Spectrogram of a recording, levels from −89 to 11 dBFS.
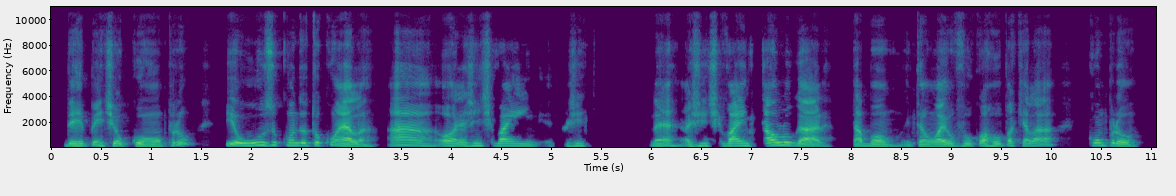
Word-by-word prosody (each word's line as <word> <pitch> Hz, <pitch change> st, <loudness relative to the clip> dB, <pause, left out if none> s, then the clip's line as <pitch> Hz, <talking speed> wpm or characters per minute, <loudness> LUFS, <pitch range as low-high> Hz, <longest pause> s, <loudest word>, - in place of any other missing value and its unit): De 160 Hz, -, +1 dB
repente 155 Hz, +2 st, -1 dB
eu 160 Hz, -, +2 dB
compro 125 Hz, +1 st, -1 dB, 0.3 s
e -, -, -2 dB
eu 140 Hz, -, +7 dB
uso 200 Hz, +3 st, +2 dB
quando 195 Hz, -1 st, -2 dB
eu 185 Hz, -, +3 dB
tô 200 Hz, +2 st, 0 dB
com 195 Hz, -, -3 dB
ela. 120 Hz, -8 st, +4 dB
"Ah, 190 Hz, -7 st, 0 dB
olha, 170 Hz, -5 st, +1 dB
a -, -, -2 dB
gente 165 Hz, +2 st, -4 dB
vai 165 Hz, 0 st, +3 dB, 0.5 s
a -, -, -9 dB
gente 155 Hz, +4 st, -6 dB, 0.6 s
né, 150 Hz, +2 st, -1 dB
a 120 Hz, -, -2 dB
gente 155 Hz, +4 st, -5 dB
vai 165 Hz, +1 st, +5 dB
em 170 Hz, -, -1 dB
tal 195 Hz, +2 st, +5 dB
lugar". 155 Hz, -, +3 dB, 0.2 s
Tá -, -, +1 dB
bom. 130 Hz, -5 st, -1 dB
Então 120 Hz, +4 st, -2 dB
aí 130 Hz, -, +6 dB
eu 155 Hz, -, 0 dB
vou 150 Hz, +3 st, -4 dB
com -, -, -1 dB
a -, -, +2 dB
roupa 155 Hz, +4 st, -1 dB
que -, -, -7 dB
ela 100 Hz, -8 st, -1 dB, 0.3 s
comprou. 180 Hz, -, -1 dB
155 Hz, 205 wpm, -23 LUFS, 130-180 Hz, 0.6 s, eu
